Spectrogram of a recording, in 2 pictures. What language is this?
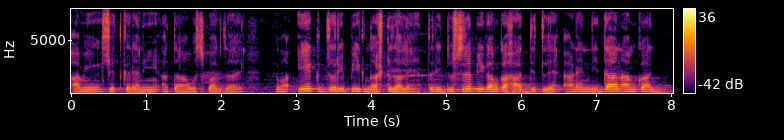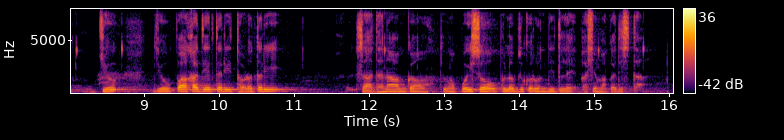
Konkani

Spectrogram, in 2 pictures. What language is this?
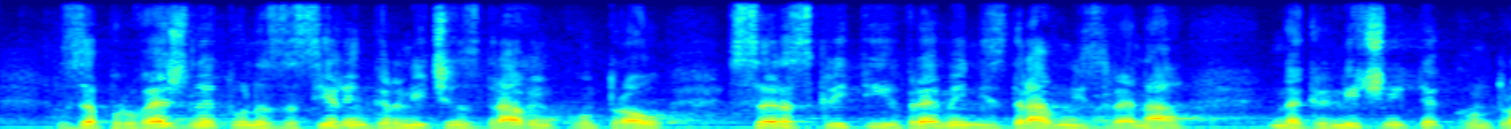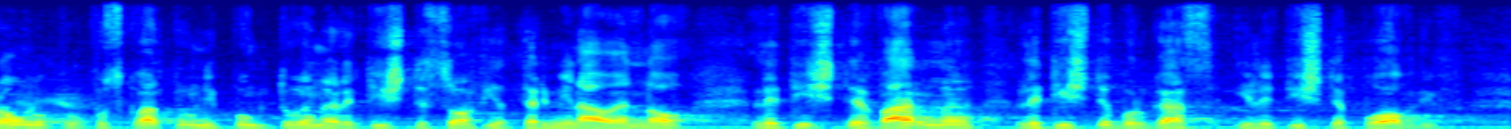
Bulgarian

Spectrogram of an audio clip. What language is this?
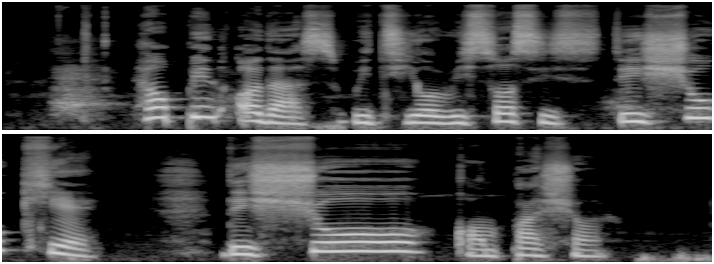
Nigerian Pidgin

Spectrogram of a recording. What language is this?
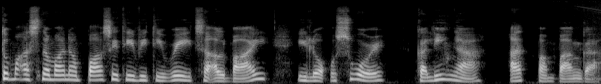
Filipino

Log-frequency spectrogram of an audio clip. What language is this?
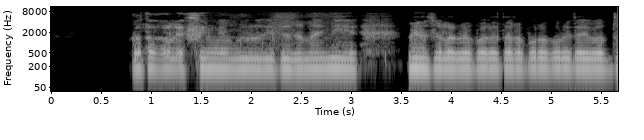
Bangla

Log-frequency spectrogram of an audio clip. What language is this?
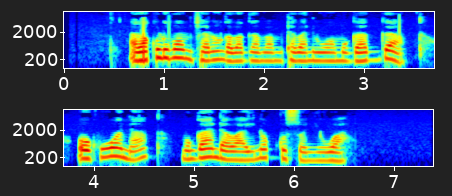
Ganda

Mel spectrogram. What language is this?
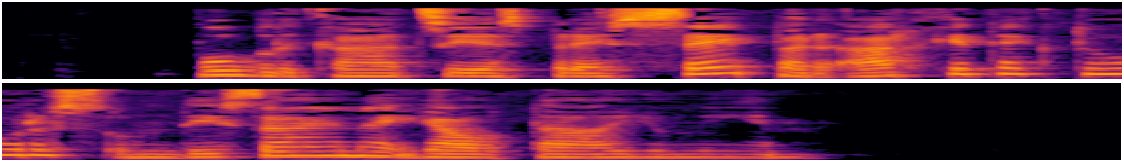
Latvian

